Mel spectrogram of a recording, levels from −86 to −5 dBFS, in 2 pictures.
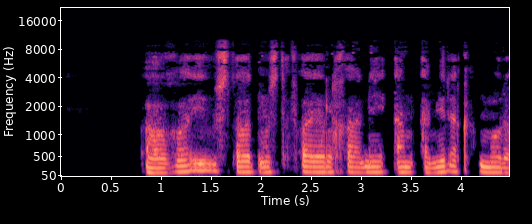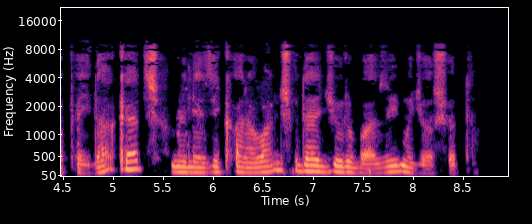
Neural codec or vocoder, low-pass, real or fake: none; 9.9 kHz; real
